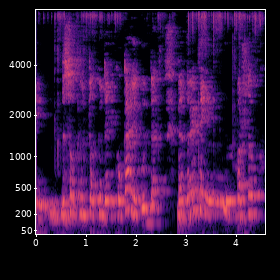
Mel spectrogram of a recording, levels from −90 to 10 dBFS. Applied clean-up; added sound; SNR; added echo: classical method WPE with log-MMSE.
